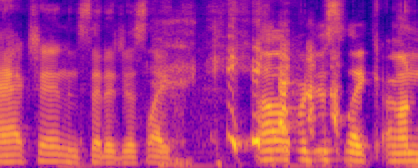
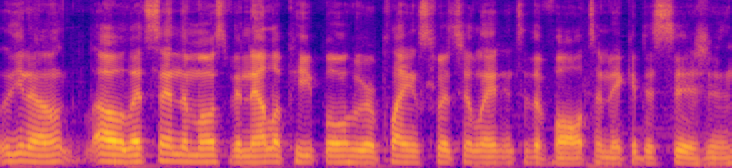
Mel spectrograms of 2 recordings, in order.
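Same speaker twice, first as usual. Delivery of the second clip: ordinary delivery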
